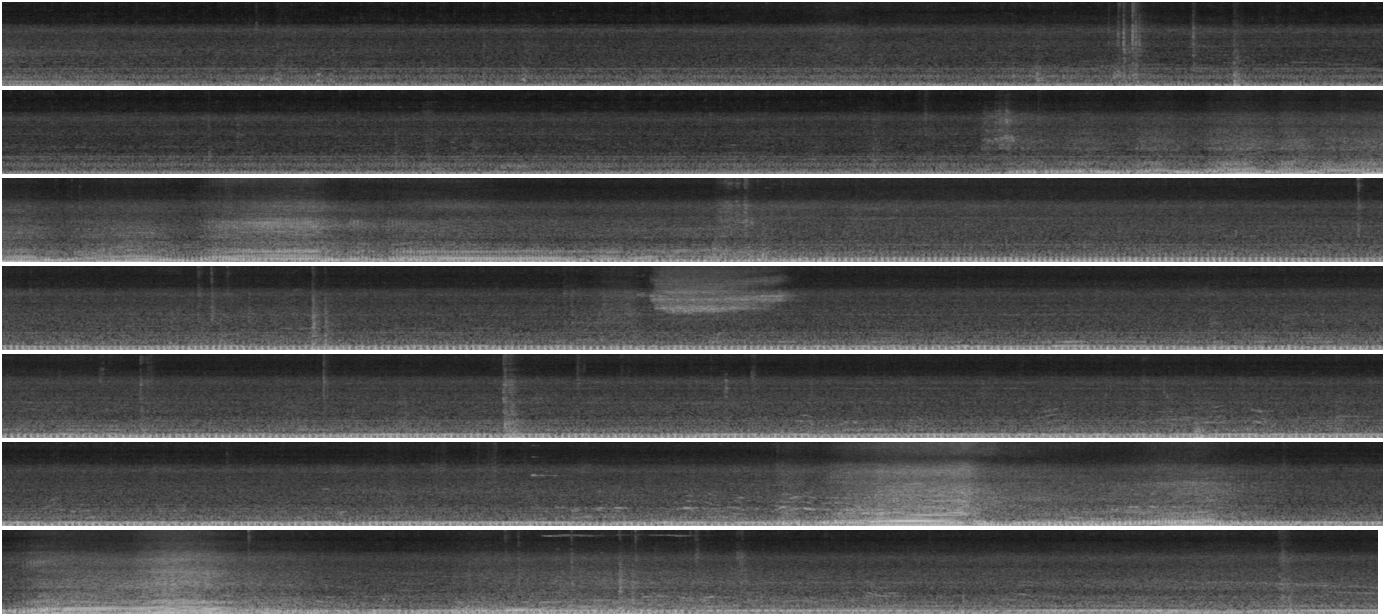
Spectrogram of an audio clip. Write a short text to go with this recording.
Morning in the village center of small village, Traffic sound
